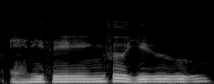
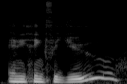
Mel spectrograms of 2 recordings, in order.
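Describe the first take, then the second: First: Slow sung ballad line; sung title. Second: Said in the usual way. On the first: Acted. Host sings number thirteen, singing slowly. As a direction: sing it slowly and sustain it.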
